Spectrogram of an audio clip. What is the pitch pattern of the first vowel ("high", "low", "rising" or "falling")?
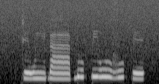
low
